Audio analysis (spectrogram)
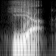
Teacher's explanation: ம கீழ் உதடு மேல் வாய்ப்பல்லை பொருந்துவதால் பிறக்கும் எழுத்து >> வ >> நாக்கின் அடிப்பகுதி மேல்வாயின் அடிப்பகுதியை பொருந்துவதால் பிறக்கும் எழுத்து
